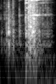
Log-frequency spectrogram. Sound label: svd clip in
